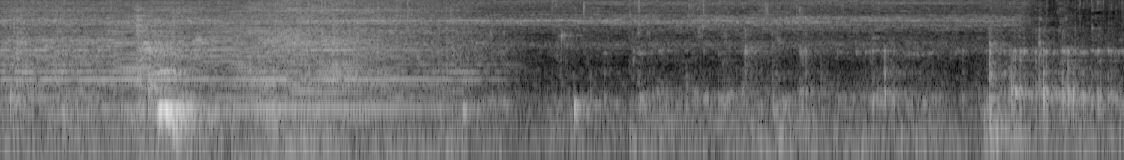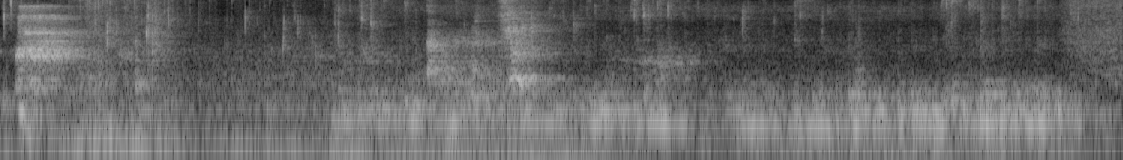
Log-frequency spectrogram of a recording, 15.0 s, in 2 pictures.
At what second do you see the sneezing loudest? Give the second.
1 s.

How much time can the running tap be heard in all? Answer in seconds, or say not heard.
15 s.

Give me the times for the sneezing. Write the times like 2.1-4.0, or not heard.
0.9-1.3, 7.6-8.1, 10.2-11.1.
